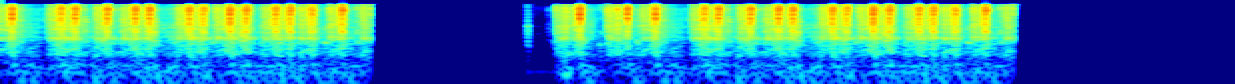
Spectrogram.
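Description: Typewriter keystroke sound effect: quick key clicks, about eight or nine a second, in two runs of roughly two seconds each with a short silent gap between, cutting off abruptly before the end.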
